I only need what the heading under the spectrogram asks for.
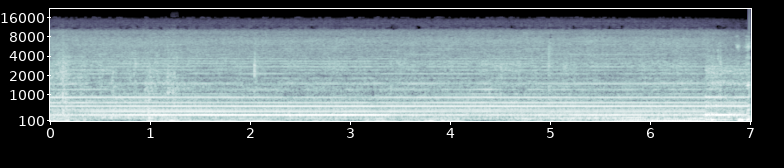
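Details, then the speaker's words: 1971 Chevy Nova LS swap: constant fixed-pitch electric hum from the old external fuel pump, run continuously on maxed-out prime to drain the tank before the Tanks Inc. tank and in-tank pump install; no clear fault heard. "All right. Fuel pump prime. Max it out. Here we go."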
